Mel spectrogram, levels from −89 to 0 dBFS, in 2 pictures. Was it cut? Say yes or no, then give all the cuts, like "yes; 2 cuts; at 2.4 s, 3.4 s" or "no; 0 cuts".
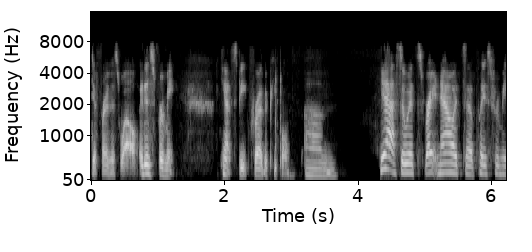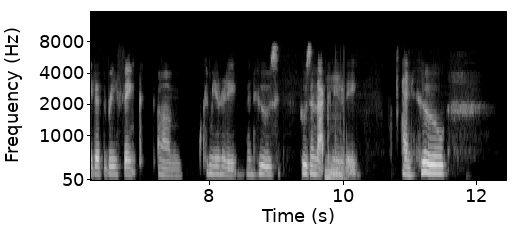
no; 0 cuts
